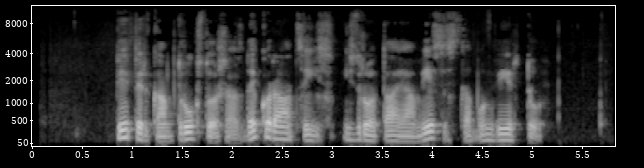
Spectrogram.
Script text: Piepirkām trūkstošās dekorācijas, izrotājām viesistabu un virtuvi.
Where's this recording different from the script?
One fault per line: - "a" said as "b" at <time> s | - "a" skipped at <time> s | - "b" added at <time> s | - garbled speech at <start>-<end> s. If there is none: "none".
none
